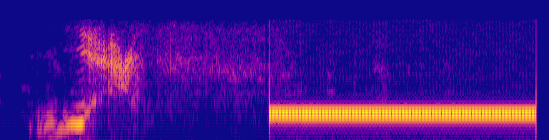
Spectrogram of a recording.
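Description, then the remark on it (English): A brief voice sound comes first, then a loud, steady telephone dial tone of an outgoing call starts abruptly and holds unbroken for about two seconds before cutting off. “We're calling somebody.”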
